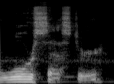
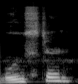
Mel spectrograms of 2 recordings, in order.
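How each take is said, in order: First: It is said the way it is spelled. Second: It is said to rhyme with rooster. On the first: The speaker calls it wrong. "it's spelled like it's like I said it" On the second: The speaker calls it right. "but it's actually Worcester, like rooster"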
